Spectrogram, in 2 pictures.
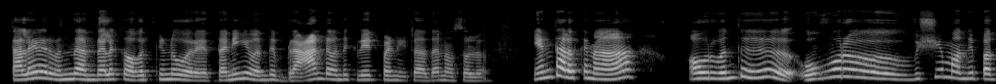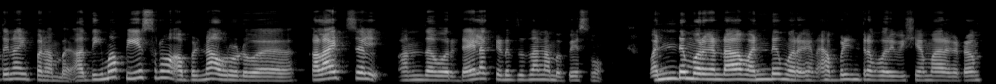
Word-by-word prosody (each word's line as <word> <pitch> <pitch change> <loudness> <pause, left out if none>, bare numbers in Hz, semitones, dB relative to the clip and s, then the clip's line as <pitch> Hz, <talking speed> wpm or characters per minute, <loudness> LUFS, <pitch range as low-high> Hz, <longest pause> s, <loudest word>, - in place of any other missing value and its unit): தலைவர் 270 +6 +3
வந்து 240 +2 -2
அந்த 220 0 -4
அளவுக்கு 235 0 -3
அவருக்குன்னு 210 +4 -4
ஒரு 190 -2 0 0.2
தனி 200 +5 0 0.2
வந்து 210 +2 -6
பிராண்ட் 235 +9 +5
வந்து 225 0 -7
கிரியேட் 215 0 -3
பண்ணிட்டாருன்னு 185 -3 -6
தான் 195 +1 -8
நான் 180 -1 -12
சொல்லுவேன். 170 -1 -10 0.5
எந்த 325 +6 -3
அளவுக்குனா 305 -6 +2 0.9
அவரு 280 +1 +2
வந்து 315 +6 -2 0.6
ஒவ்வொரு 345 +9 +1 0.7
விஷயம் 330 +6 -7
வந்து, 270 -1 -4
பார்த்தீங்கன்னா 245 +1 0
இப்ப 235 -2 -6
நம்ம 175 -3 -9
அதிகமா 230 - 0
பேசுறோம் 315 +1 +1
அப்டின்னா 210 +3 -2
அவரோட 205 -3 -2 0.7
கலாய்ச்சல் 275 +2 +5 0.3
அந்த 210 +1 -6 0.2
ஒரு 195 0 0
டயலாக் 245 +4 +2
எடுத்து 215 0 -7
தான் 225 0 -2
நம்ம 210 -3 -6
பேசுவோம். 195 -3 -9 0.5
"வண்டு 270 +7 +4
முருகன் 240 -2 +5
டா, 230 - +8 0.2
வண்டு 235 +3 0
முருகன்" 200 -2 -2
அப்டின்ற 225 +1 -4
ஒரு 195 0 0
விஷயமா 195 0 -4
இருக்கட்டும். 190 +2 -4
225 Hz, 140 wpm, -24 LUFS, 200-265 Hz, 0.9 s, டா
